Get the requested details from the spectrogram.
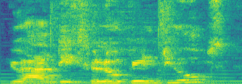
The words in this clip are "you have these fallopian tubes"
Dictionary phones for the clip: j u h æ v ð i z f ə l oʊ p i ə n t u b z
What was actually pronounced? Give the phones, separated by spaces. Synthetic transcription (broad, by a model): j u h æ v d i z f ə l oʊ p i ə l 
